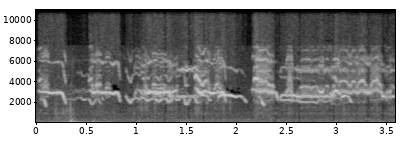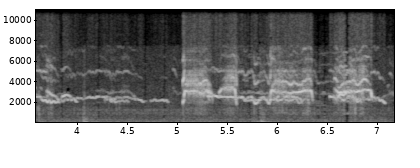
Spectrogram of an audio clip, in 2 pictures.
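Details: At a nest in Théding, France, 2 June 2020, a family of common kestrels at mealtime with a huge prey, recorded by webcam: loud, shrill, quavering whistles in long overlapping bursts, some sliding downward, separated by brief gaps.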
